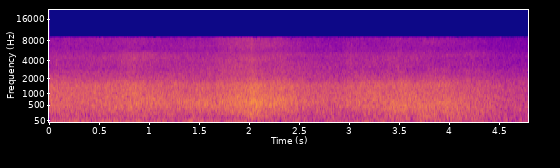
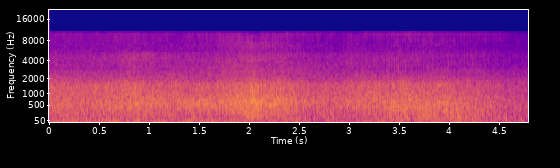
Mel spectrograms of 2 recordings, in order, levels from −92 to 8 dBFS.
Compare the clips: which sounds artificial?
second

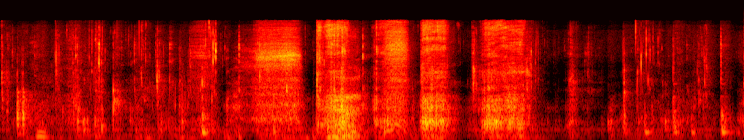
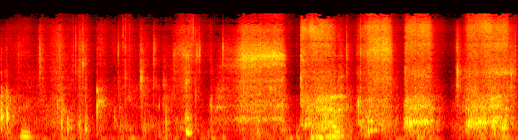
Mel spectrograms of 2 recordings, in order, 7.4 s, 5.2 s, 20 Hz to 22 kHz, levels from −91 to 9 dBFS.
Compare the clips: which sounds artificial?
second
